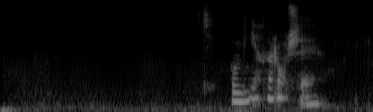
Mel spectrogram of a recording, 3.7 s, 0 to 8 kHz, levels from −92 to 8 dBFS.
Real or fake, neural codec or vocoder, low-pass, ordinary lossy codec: fake; codec, 16 kHz, 1 kbps, X-Codec, HuBERT features, trained on LibriSpeech; 7.2 kHz; none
